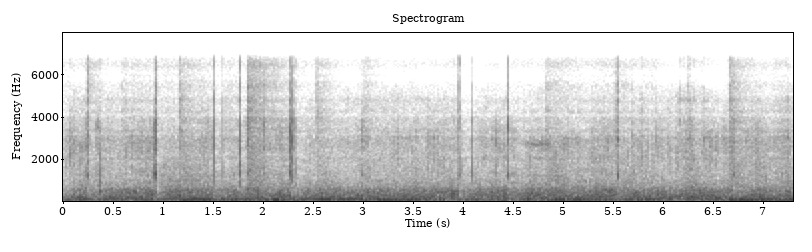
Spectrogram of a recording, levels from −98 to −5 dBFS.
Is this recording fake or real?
fake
